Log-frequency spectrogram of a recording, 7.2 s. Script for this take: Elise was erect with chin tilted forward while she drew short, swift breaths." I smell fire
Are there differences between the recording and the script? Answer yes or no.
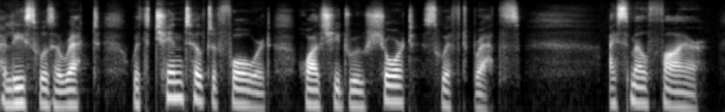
no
